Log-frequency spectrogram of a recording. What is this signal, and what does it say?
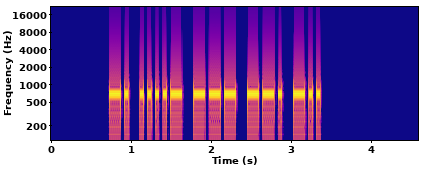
Morse code, heard as a keyed tone, about 25 wpm, 700 Hz. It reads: N4OGD
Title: USA Call Signs - 5 Characters - 2x Character Spacing - 25wpm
